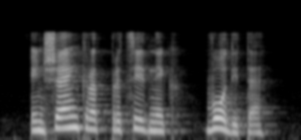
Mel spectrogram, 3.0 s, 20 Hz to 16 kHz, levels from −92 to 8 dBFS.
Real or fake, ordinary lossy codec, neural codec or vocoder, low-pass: real; none; none; 7.2 kHz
